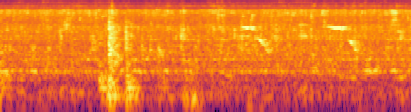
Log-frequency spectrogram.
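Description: Potatoes, pointed gourd and squash with rice and spices sizzling steadily in hot oil in a wok, with a metal spatula scraping the pan about a second in.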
